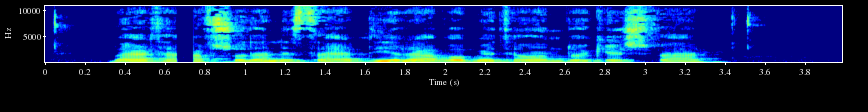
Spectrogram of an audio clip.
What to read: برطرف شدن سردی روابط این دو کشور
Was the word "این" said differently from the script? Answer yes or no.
yes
